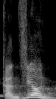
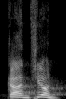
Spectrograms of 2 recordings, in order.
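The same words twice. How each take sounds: First: Said in the usual way. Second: "Canción" said emphatically as can-SIÓN; stress on last syllable. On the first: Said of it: "cuál es la sílaba tónica". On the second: Shown as a demonstration. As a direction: punch the final "ción" of "Canción". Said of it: "la sílaba tónica es donde está más fuerza".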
